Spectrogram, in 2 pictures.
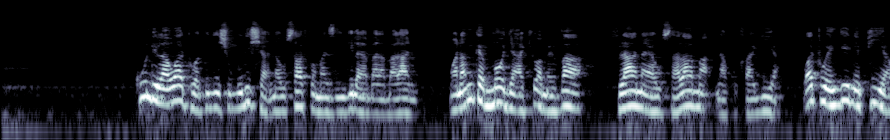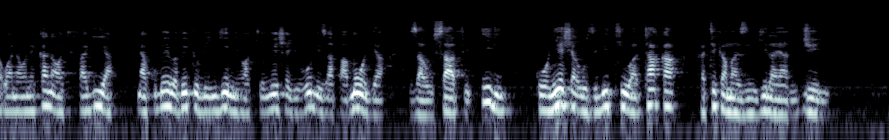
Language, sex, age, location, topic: Swahili, male, 25-35, Dar es Salaam, government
